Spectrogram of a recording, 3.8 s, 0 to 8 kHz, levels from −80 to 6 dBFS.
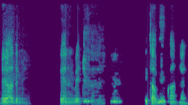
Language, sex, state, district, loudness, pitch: Hindi, male, Bihar, Araria, -22 LUFS, 110 Hz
